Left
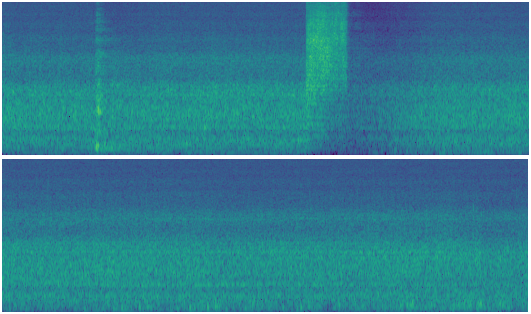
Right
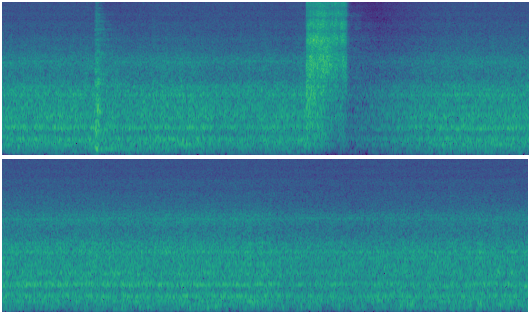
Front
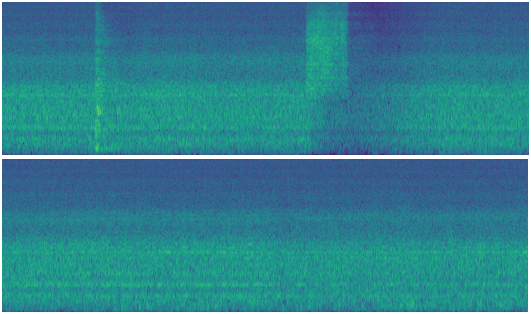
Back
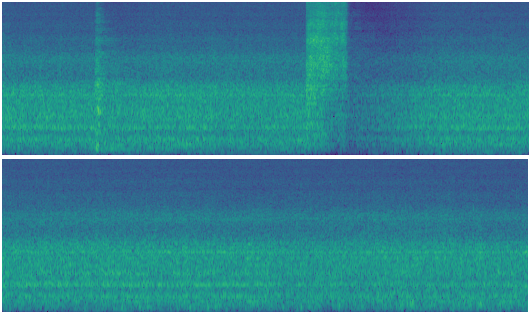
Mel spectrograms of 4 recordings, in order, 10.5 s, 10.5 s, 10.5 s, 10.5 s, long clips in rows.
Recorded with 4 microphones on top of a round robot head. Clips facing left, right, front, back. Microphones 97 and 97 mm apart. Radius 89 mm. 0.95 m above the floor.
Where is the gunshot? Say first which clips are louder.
Left 2 dB, front 3 dB; 70° right, 2.5 m.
